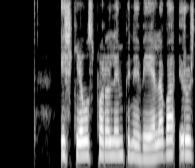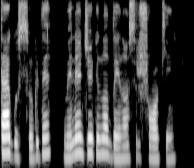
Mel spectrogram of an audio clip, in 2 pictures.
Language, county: Lithuanian, Kaunas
